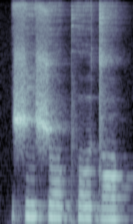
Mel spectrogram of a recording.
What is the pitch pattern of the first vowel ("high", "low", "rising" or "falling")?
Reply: low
